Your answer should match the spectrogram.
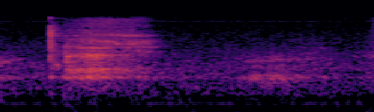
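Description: A man breathing hard through his mouth from the burn of a superhot chili pepper. A faint click comes about a third of a second in, then one hissing breath of under a second.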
